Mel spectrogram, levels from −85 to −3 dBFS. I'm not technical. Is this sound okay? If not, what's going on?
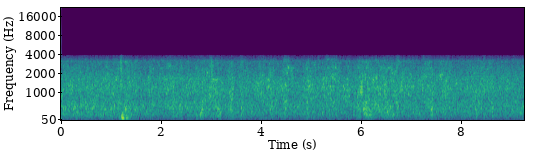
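No. The speech passed through the G.729 codec, a phone-call compression scheme that sends only a rough description of the voice and rebuilds it at the other end, here in its lighter G.729A form. The result is plainly audible for the whole clip: everything below about 150 Hz and above about 3.5 kHz is gone, so it sounds thin and muffled like a phone line, and the rebuilt voice has a rough, slightly artificial edge.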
